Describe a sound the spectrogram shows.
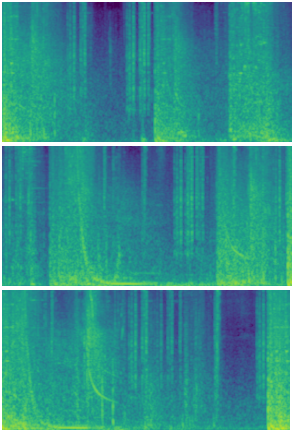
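Building pieces clatter and crack in quick bursts.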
